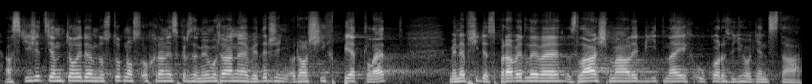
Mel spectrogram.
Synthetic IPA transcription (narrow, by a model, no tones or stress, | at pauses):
ʔasciːʒɪt̪cɛmt̪o̞lɪdɛmdo̞st̪upnost̪ʔo̞xɾanɪskr̩zɛmɪmo̞r̝aːdnɛːvɪd̪r̩ʒɛɲiːʔo̞dalʃiːxpjɛt̪lɛt̪ | mɪnɛpr̥iːdɛspɾavɛdlɪvɛːzlaːʃt̪maːlɪbiːt̪najɪxʔuːko̞ɾzviːɦo̞dɲɛnst̪a̰ːt̪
